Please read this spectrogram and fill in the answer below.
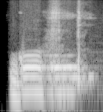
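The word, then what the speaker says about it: ghost: का मुझे बताने की जरूरत नहीं है ब साइलेंट अंगूठा इसका मतलब है नेक्स्ट 20 नंबर का वर्ड है गोस्ट य है गोस्ट अब इसको घोस्ट नहीं बोलेंगे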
